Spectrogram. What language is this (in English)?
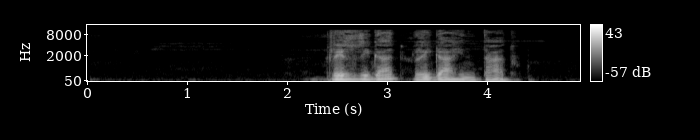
Oromo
